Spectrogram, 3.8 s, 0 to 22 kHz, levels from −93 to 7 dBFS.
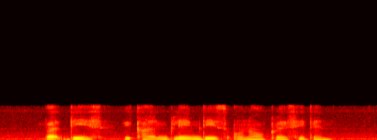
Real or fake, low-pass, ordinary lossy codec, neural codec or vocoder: real; 5.4 kHz; none; none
